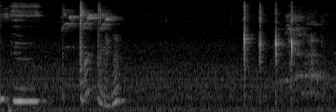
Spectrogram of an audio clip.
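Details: Amazon parrot kept as a pet, heard indoors with a brief pure whistled tone, then sliding warbled notes and a cluster of sharp clicks and chirps in a quiet room.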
